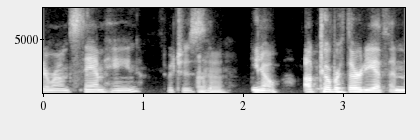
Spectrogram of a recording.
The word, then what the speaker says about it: Samhain: Samhain, I think is it looks like Samhain when you see it written, but Samhain is how I often hear it pronounced.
